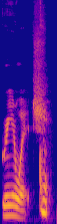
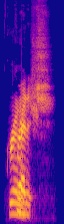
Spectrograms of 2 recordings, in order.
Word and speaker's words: Greenwich: So in Greenwich, Greenwich. Yes, that's how you say it. Greenwich. I forgot to say it like I'm English.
